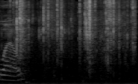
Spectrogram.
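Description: Foil-lined candy-bar wrapper crinkling as it is handled, in a scatter of short crackles.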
